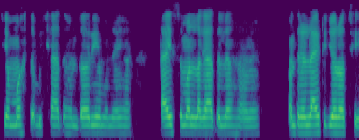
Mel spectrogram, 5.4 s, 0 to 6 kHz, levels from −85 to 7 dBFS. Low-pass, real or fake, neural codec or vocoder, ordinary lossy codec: 5.4 kHz; real; none; none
